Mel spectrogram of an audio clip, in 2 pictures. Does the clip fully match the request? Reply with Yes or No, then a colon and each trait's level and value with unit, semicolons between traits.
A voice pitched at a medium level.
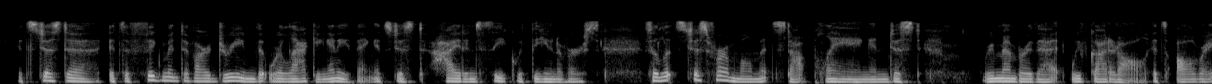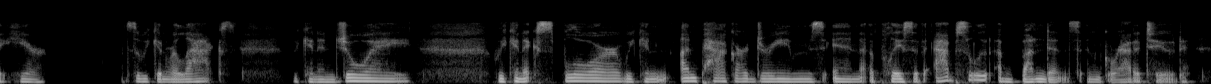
No: low, 130 Hz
